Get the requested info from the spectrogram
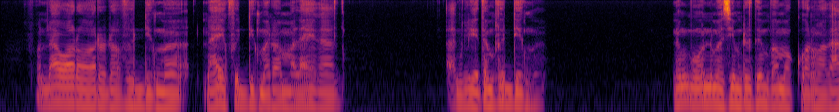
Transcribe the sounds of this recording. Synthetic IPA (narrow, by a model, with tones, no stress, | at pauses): fu˨nda˦wo˦ɾo˨wo˦ɾo˨do˦fu˦di˨kma˦na˦ji˦kfu˦di˨kma˨do˦ma˨la̰˦i˦ka˦ | a˨ɡi˨le˨ti˦nfu˦di˨kma˨ | ni˦mɡu˦ŋu˦ndi˦ma˨s̬i˦mto˦t̬i˦nfa˦ma˨kːo˨ɾma˨ka˦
